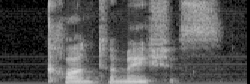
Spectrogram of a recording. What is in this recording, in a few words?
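"contumacious", US English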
